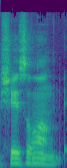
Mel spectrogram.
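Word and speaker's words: chaise longue: Its pronunciation is the same. Chaise long. It's pronounced the same in French as long in English, and it means long chair.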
